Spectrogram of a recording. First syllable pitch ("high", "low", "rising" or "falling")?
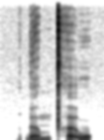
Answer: low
